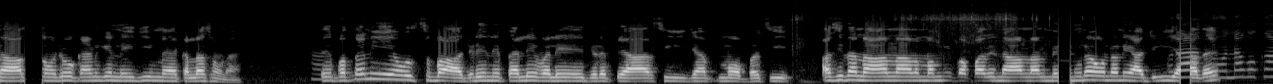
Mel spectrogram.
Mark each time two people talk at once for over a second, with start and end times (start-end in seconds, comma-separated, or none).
none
